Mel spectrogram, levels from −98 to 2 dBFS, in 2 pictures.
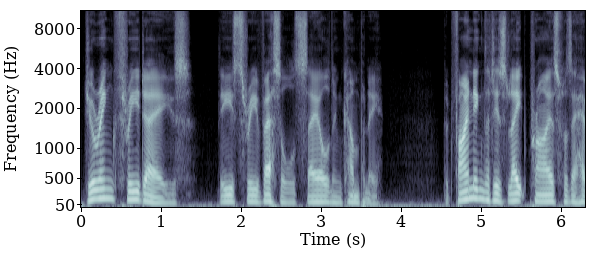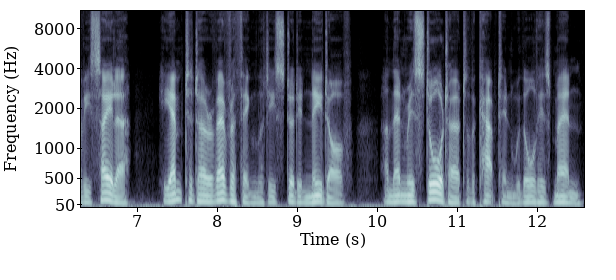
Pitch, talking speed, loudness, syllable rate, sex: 100 Hz, 195 wpm, -20 LUFS, 5.4 syllables/s, male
